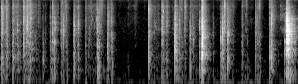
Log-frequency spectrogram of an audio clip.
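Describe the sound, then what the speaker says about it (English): Tarot cards being shuffled by hand, a rapid series of crisp papery riffles and slaps in short bursts with a brief pause midway, close and fairly quiet. "Last shuffle."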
